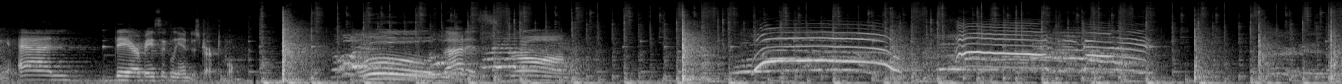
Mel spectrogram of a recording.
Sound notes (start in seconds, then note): 7.2 family cheering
